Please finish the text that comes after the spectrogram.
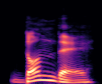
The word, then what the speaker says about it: dónde: uses the word donde he says done-day do you want me to look this word done day sounds kind of like dawn day and what it means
